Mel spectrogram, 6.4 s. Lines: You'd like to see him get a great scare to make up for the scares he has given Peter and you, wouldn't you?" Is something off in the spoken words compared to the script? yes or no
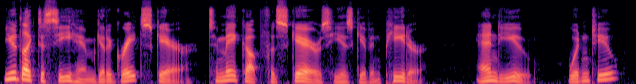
yes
